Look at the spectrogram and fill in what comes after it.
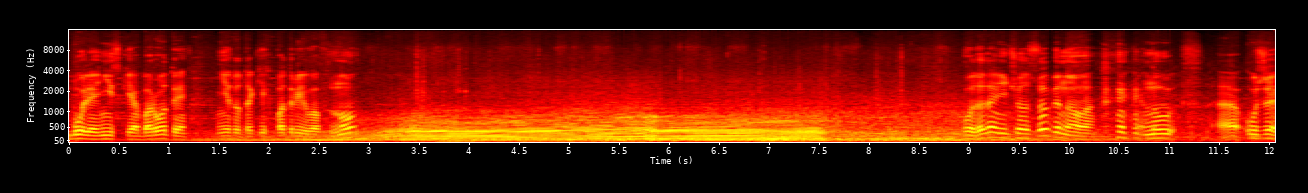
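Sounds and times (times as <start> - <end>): car engine accelerating: 1.4 - 10.3.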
